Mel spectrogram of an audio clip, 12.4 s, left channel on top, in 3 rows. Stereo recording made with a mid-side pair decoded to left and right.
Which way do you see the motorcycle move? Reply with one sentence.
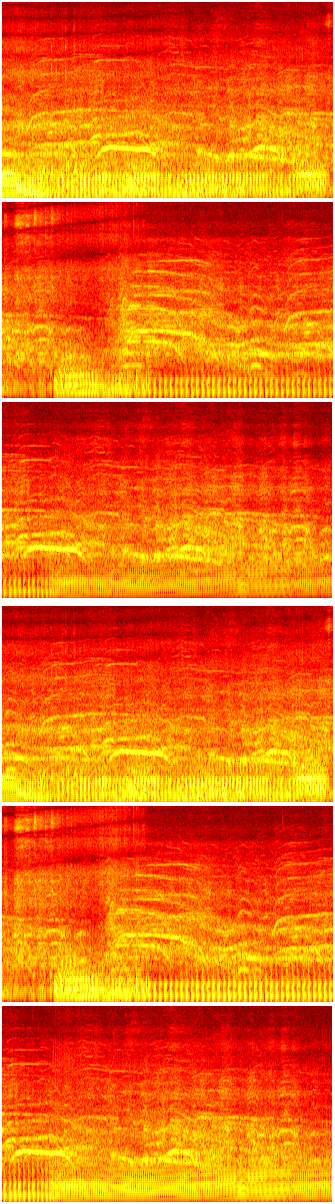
In this clip you hear the motorcycle travel towards the right.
